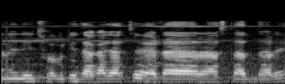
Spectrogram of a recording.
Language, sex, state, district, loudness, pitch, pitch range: Bengali, male, West Bengal, Kolkata, -16 LUFS, 130 Hz, 125-140 Hz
